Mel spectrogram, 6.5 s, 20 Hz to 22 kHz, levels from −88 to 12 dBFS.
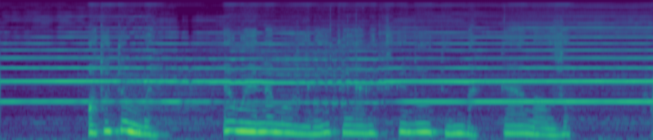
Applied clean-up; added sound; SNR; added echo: none; Bowed string instrument; 2 dB; none.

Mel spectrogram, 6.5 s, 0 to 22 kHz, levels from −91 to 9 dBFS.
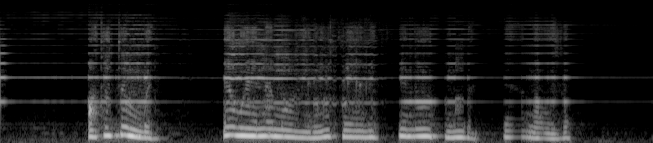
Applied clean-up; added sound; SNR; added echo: neural mask model RNNoise.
